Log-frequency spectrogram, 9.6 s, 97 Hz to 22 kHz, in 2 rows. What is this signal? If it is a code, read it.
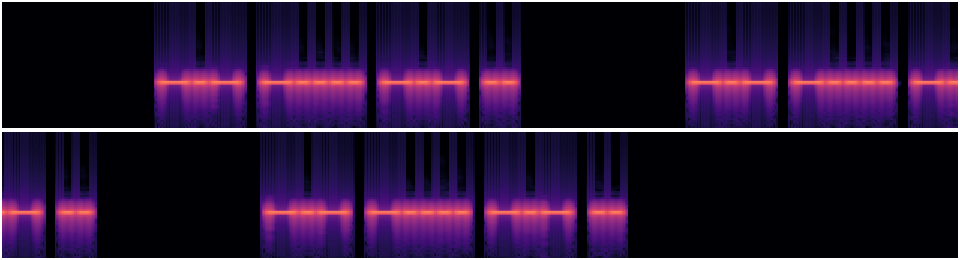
Morse code, heard as a keyed tone, about 28 wpm, 700 Hz. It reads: K6KI K6KI K6KI
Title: USA Call Signs - 4 Characters - Repeated 3x - 28wpm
